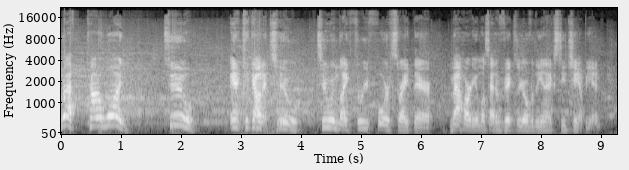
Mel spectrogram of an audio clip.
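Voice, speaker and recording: Over noticeable background noise, a man with fairly high pitch speaks at a moderate pace in an animated tone with very wide pitch swings. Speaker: video game commentator. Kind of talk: live commentary.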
